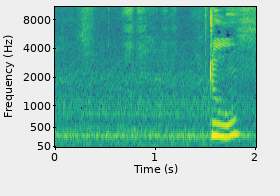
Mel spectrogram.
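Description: Pen writing on lined notebook paper, a faint scratching over a steady low hum, with one spoken word near the end.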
